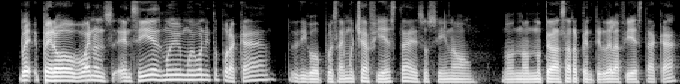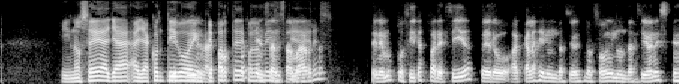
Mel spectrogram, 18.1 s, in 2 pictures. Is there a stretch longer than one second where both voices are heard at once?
Yes, from 11.3 s

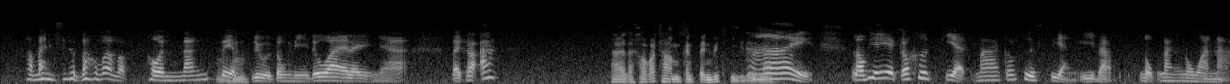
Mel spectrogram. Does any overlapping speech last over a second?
No

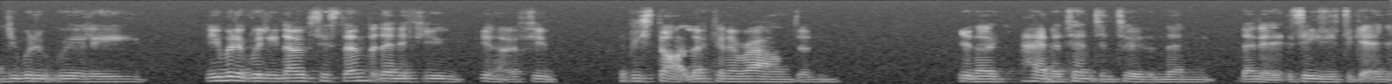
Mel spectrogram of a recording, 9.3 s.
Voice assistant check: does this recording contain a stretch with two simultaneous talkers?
No

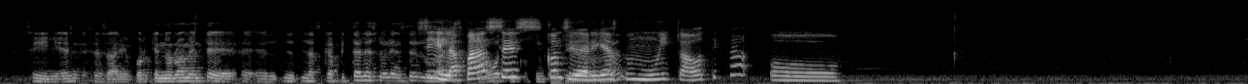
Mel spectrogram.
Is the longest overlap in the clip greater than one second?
Yes, from 4.2 s

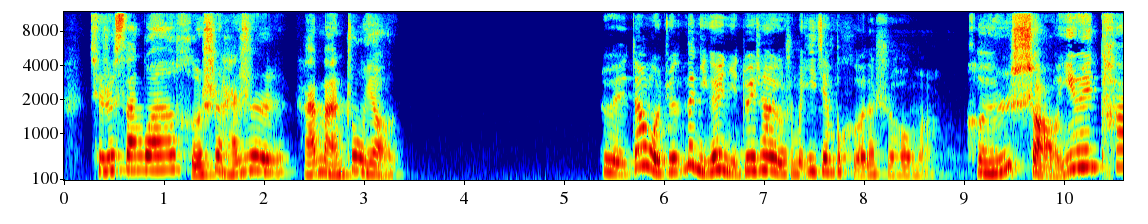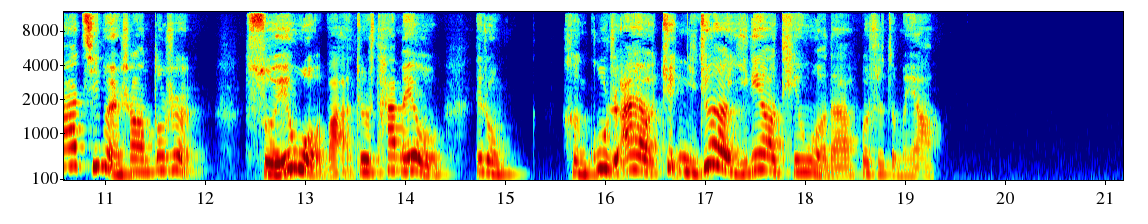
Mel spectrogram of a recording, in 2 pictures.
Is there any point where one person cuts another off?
No

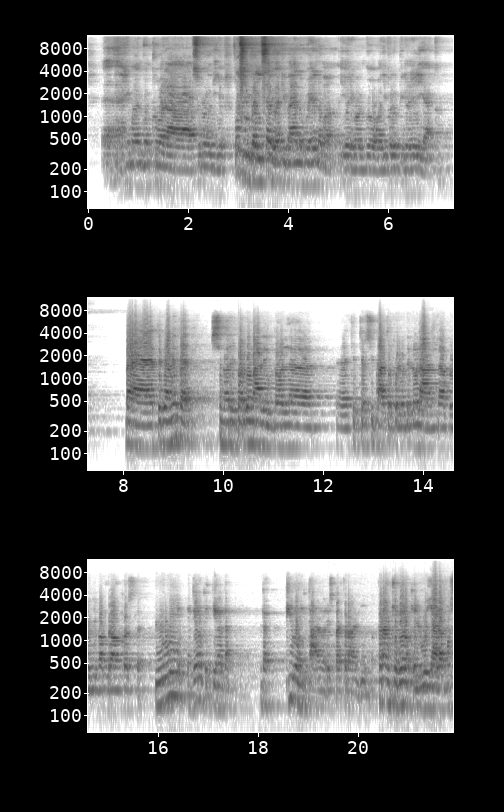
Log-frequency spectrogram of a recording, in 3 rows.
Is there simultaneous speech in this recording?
No

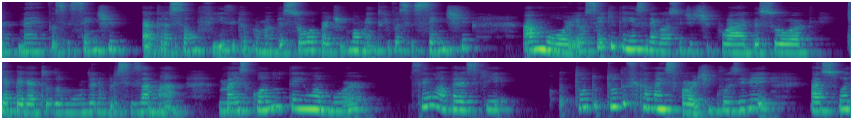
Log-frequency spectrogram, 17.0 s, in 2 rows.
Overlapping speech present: No

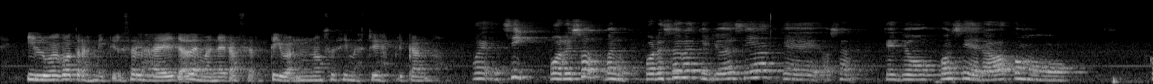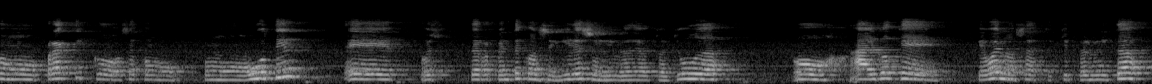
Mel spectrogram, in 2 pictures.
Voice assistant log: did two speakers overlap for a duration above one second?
No

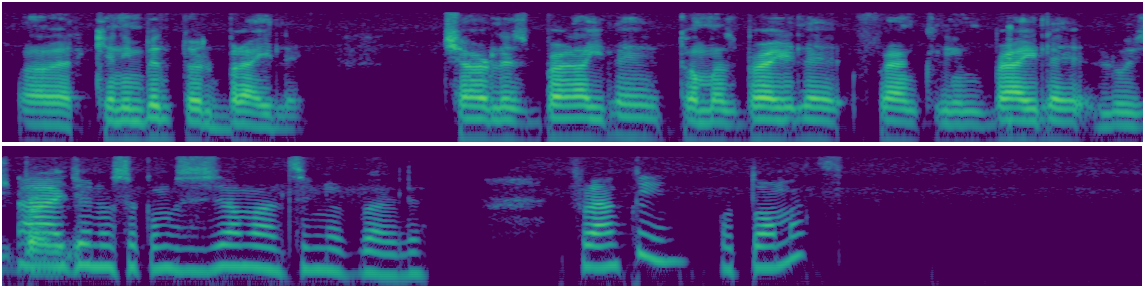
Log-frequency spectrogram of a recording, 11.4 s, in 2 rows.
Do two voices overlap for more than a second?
No

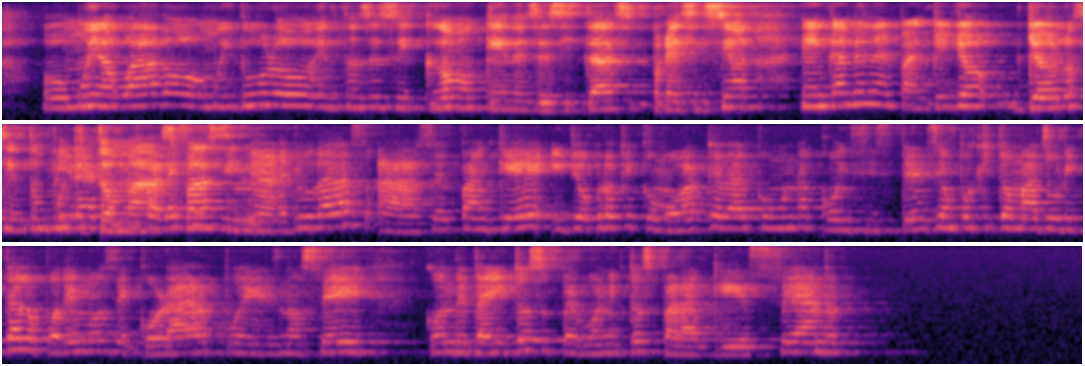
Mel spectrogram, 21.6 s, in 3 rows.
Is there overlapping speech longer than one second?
Yes, from 7.5 s

